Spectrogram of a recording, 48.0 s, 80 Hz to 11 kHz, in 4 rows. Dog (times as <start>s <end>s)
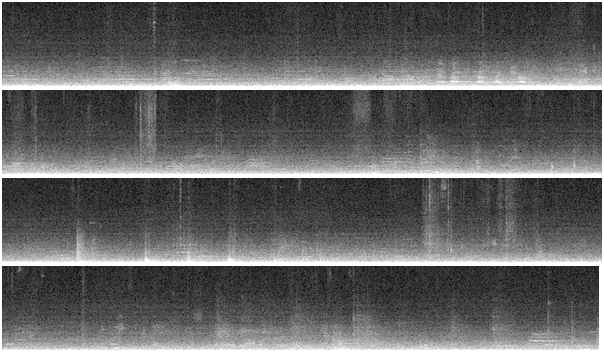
8.7s 10.6s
